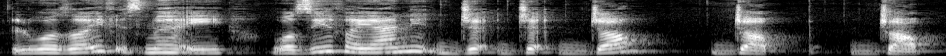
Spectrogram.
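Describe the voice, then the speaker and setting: A young Egyptian woman teaching children English, breaking each word into slow syllables and repeating it many times. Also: mid-range voice, expressive, darkish tone, breathy edge. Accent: Egyptian Arabic. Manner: drills each word slowly, syllable by syllable, over and over.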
